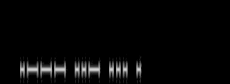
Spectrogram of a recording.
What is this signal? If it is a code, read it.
Morse code, heard as a keyed tone, about 36 wpm, 700 Hz. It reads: JUSE
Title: Four Challenging Letter-Number Combinations 35wpm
